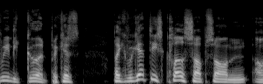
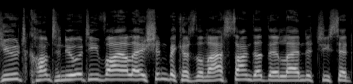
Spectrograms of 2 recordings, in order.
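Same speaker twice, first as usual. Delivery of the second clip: smug nerd nitpicking, pitched up; neckbeard voice; 5 semitones higher than usual. Pretend. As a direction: whine it like a smug know-it-all. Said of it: "How do you like my neckbeard voice?".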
